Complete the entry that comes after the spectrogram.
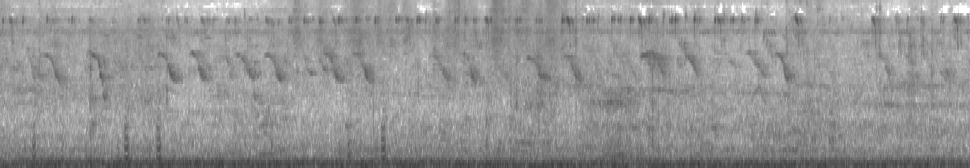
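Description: Small birds chirping: short, high, falling chirps repeated in runs of two or three a second, over a faint low rumble.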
